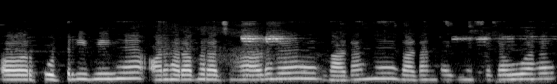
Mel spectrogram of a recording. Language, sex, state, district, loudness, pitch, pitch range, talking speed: Hindi, female, Chhattisgarh, Rajnandgaon, -16 LUFS, 225 Hz, 220-250 Hz, 170 wpm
